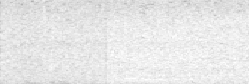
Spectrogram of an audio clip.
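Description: A waterfall on a mountain trail: steady, broadband rushing of falling water, soft and constant like distant roar, with no voices or other sounds standing out.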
